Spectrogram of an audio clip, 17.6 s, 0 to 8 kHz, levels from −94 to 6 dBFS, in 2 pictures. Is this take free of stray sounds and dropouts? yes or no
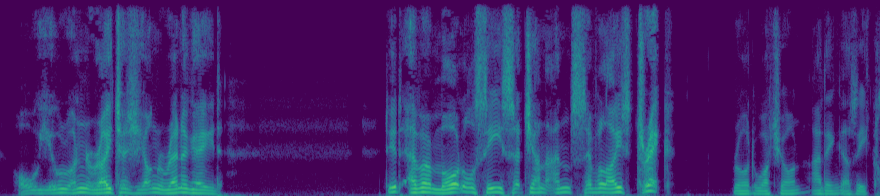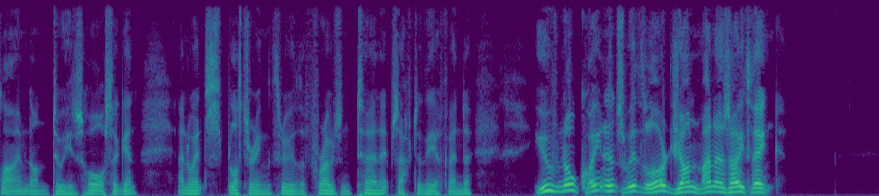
yes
